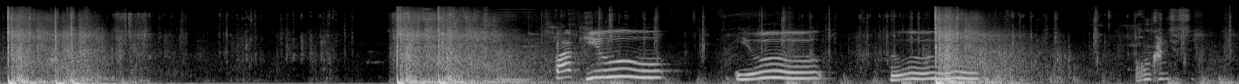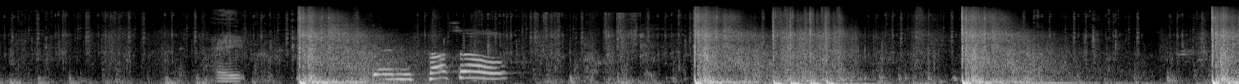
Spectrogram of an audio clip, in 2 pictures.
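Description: Wooden walls clatter and thud as they are quickly built in a video game.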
